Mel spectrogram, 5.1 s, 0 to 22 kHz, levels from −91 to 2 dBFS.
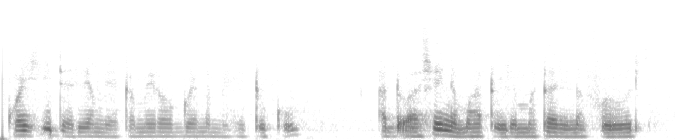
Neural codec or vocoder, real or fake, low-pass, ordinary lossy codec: codec, 44.1 kHz, 7.8 kbps, Pupu-Codec; fake; none; none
